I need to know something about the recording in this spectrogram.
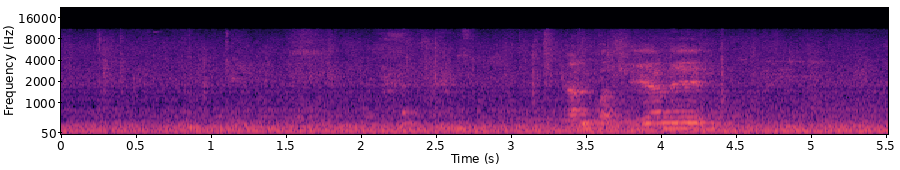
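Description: A middle-aged man speaks calmly into a microphone over loudspeakers.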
